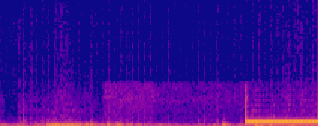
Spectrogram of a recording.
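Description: A telephone call ringing out on the line: after a few seconds of faint low murmur, a steady pitched ringback tone cuts in abruptly and holds to the end.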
